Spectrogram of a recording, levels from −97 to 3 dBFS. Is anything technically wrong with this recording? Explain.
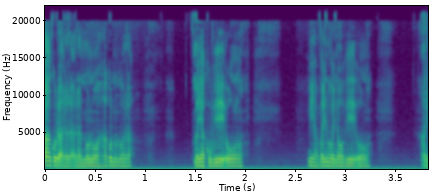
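Yes. Wrong sample rate, throughout: the speech plays 2.76 times too fast and 17.6 semitones high, consistent with 16 kHz audio played unconverted at 44.1 kHz.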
